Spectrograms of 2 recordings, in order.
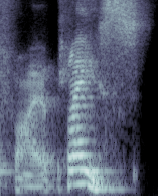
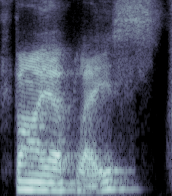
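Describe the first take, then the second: First: The stress is on the second syllable. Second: The stress is on the first syllable. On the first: "the second syllable" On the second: "the first syllable"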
